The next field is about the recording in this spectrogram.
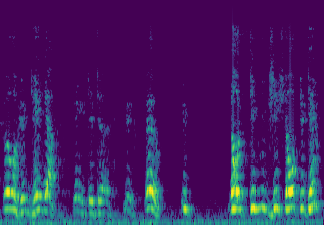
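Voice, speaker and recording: Man putting on a high, cheeky English spirit. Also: slow, mellow. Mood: cheeky, frank. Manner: cheeky, colloquial, teasing, plain-spoken. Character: chirpy dead old working-class Englishman, cheeky spirit visitor. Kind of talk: spirit speaking at a seance, conversational. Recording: echoey room, far from mic, dull.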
